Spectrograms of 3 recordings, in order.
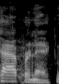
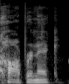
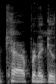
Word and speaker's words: Kaepernick: Kaepernick, not Kaepernick. – I mean, whatever his name is. The guy with the afro. – Can you say his name right? It's Colin Kaepernick.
